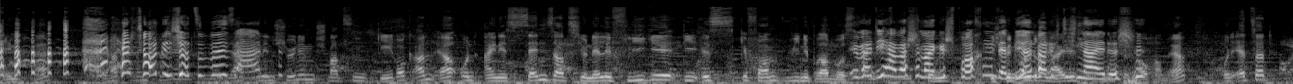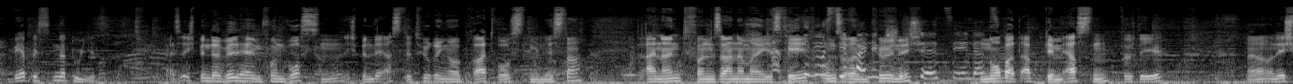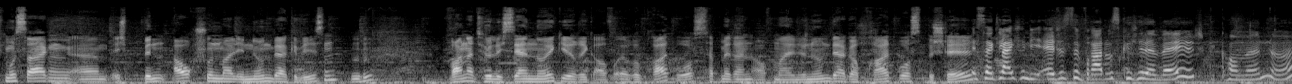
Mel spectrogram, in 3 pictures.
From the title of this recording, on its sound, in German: Sommer Straßen Fest Live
